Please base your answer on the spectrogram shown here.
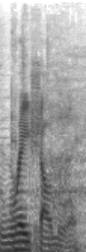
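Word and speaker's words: Ra's al Ghul: But but her father is pronounced Ral Ghoul.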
